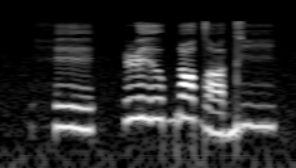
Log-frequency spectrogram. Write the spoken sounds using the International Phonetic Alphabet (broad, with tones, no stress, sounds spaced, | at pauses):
h e˦ | ɭ e˦ ə̯ b i˦ dˤ e˨ d i˦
